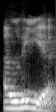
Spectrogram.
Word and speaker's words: Elea: l y forward slash talk with aaliyah and that's spelled e-l-e-a well i'm so glad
